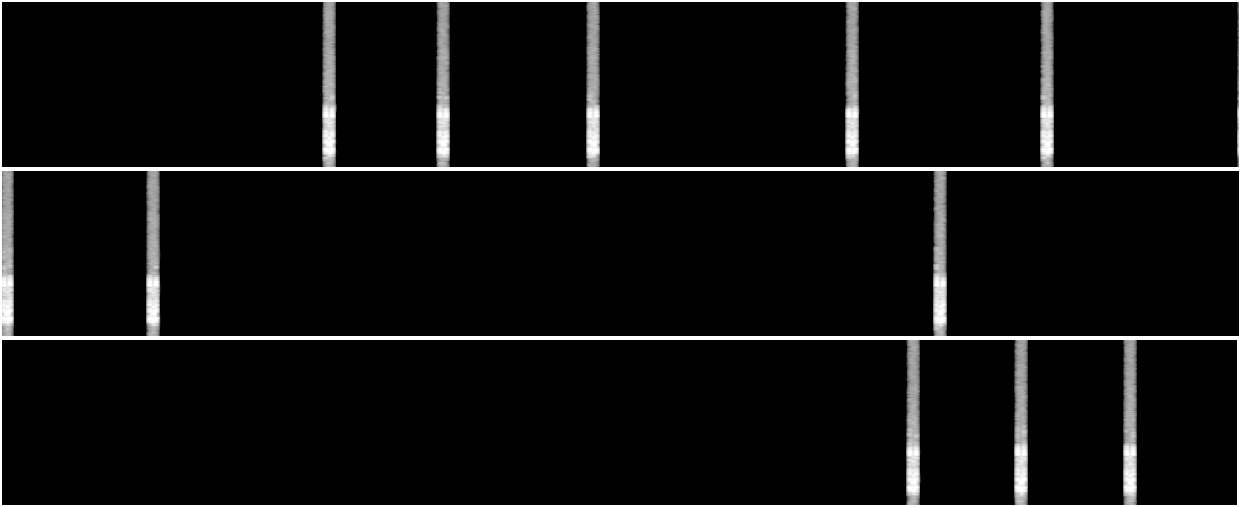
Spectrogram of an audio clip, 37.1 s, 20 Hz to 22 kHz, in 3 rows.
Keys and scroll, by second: 1.3-8.8 typing, 10.2 space, 12.2 Tab, 12.6-13.9 typing, 16.2-17.1 typing, 19.8-22.6 typing, 33.1 =, 33.2 BackSpace, 33.6 Home, 34.0 BackSpace, 34.2 \, 34.4 Return, 35.4 Up.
